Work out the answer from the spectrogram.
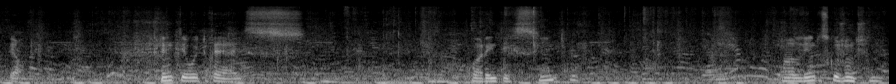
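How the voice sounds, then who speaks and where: A man's voice: on the high side, steady tone, slow, pauses often, music in the background. A man with a Brazilian accent giving casual walk-through commentary as a vlogger. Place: outdoor covered street market. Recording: busy street crowd behind the voice.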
